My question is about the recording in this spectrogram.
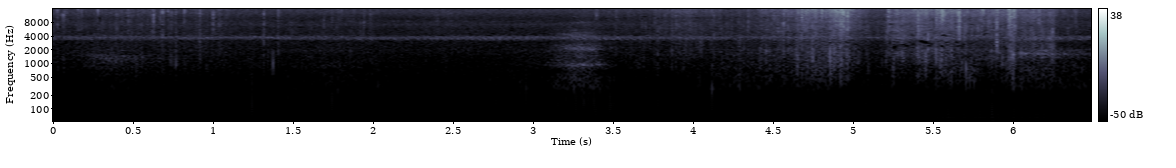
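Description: Near silence, then faint footsteps and leaves rustling from about four and a half seconds in as someone moves through dry grass and low-hanging leafy branches. A brief faint sound comes about three seconds in.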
